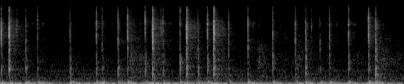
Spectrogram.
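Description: Computer keyboard keys tapped in quick, uneven succession as a line of text is typed.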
